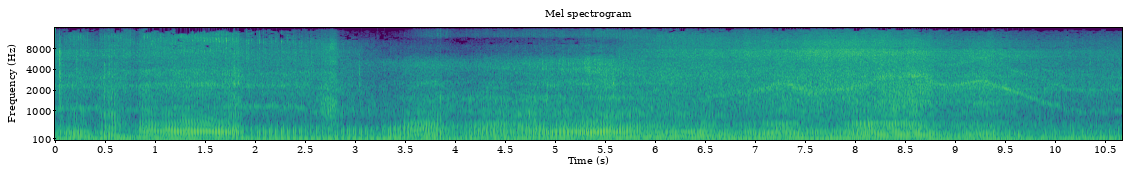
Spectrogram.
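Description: Large adventure motorcycle engine, heard close from the rider's own bike, revving up and down repeatedly while riding a dirt track. Water splashes through a muddy puddle in the second half.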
